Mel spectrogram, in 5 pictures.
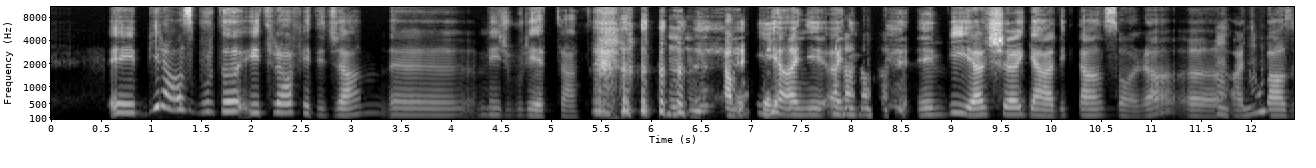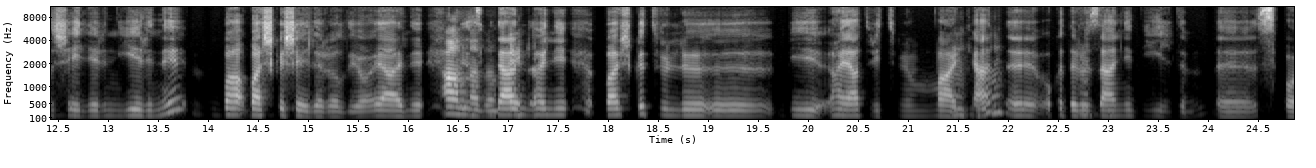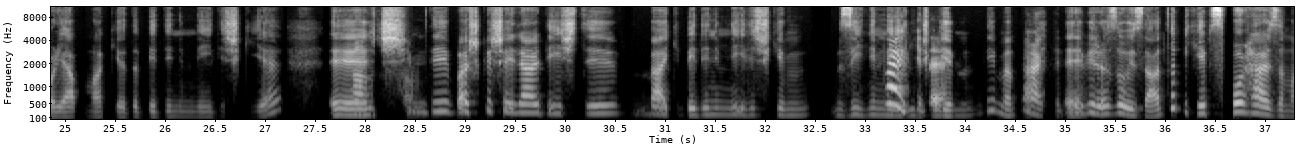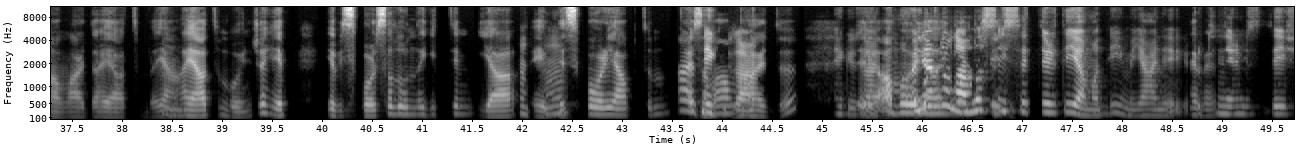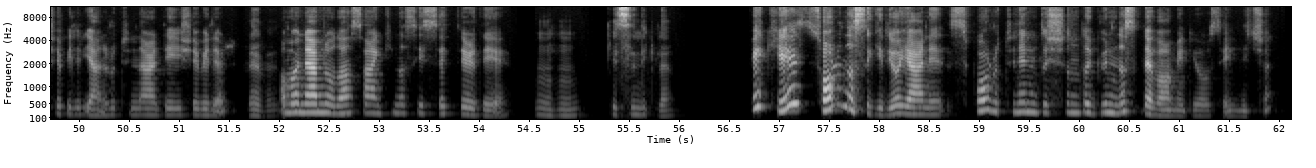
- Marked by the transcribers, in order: laugh; chuckle
- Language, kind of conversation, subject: Turkish, podcast, Sabah rutinin nasıl?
